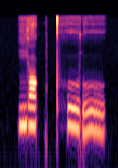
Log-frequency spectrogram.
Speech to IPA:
j ɒ˦˥ k pʰ u˦˨ ɾ u˦˨

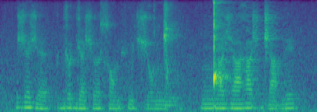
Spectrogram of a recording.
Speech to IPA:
ʒ ɛ˦ ʒ ɛ˨ | ɡʲ ɔ˧ ɡʲ a˨ ʃ œ˨ s ɔ˨ m fʲ ã˧ ʃ ʒ ɔ˧ ŋ͡ǀ u˨ | ŋ͡ǃ a˧ ʒ a˧ ɣ a˦ ʃ d͡ʒ a˨ b e˦

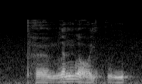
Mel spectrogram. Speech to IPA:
pʰ œː˨˧ m l ɐ˥ ŋ l ɔː˨˥ j kʷ ɪ˨˧ ŋ

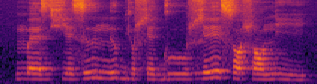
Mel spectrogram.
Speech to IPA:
m ɛ z ç e z ɨ n ɨ bʲ o ɬ e ɡ uː ɮ e s ɔ ɬ ɔ n i

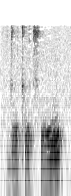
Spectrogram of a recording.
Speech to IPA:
d ɯ tʼ ɯ t͡sʰ ɯː

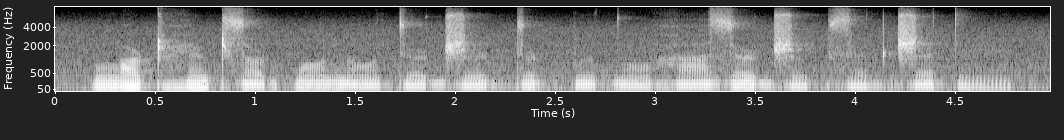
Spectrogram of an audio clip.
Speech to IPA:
ŋ ɒ˥˧ ʈ ɦ ɛ̃˧˥˧ ʈ z ɒ˩˥ ɖ p ɔ̃˧˥ n ɔ̃˩˧˩ t ɵ˩˥ ɖ͡ʐ ɯ˩˧˩ ɖ d ɵ˧˥˧ ʈ p ɯ˩˥ d̪ ɔ̃˩˥ ɦ a˧˥ z ɵ˥˧ ɖ͡ʐ ɯ˩˧˩ p z ə˩˧˩ d ɖ͡ʐ ə˧˥˧ t ɛ̃˩

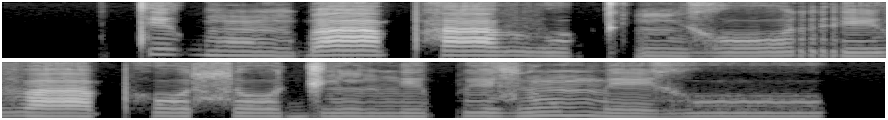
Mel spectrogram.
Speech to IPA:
t ɪ˦ ɡʷ ũ˨ ɡ͡b aː˦ pʰ a˦ v ʊ˨ kʼ ĩ˨ ɣ oː˨˦ r e˨˦ v aː˨ pʰ o˨ s oː˨ d͡ʒ ĩ˨ n ɪ˨ p ɪ˦˨ z ũ˦ m eː˨ ɣ uː˦

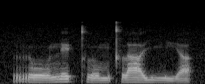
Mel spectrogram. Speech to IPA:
r oː˩˦ n e˦˥ ʔ kʰ l o˩˦ m kʰ l aː˧ j m i˨˩ a̯

